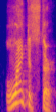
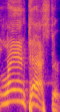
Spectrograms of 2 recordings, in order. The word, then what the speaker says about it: Lancaster: In Texas, this word is pronounced Lancaster. Okay. Yeah. In Maryland, we call it Lancaster.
